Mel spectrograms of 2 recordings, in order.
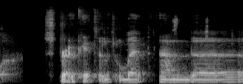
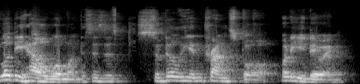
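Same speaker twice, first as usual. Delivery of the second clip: loud, shouted in-character yelling outburst; 4 semitones higher, 8 dB louder than usual. Tabletop player voices their character's outburst, yelling. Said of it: "I'm gonna yell".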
